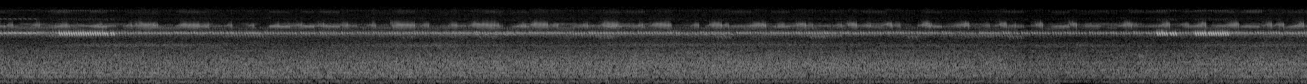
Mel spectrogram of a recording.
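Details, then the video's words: Crickets chirping through the night in a dense, unbroken high-pitched chorus. A closer cricket gives brief, louder trill bursts once near the beginning and twice more toward the end. "Soothing Cricket Sounds"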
